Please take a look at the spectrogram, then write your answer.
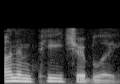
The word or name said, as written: unimpeachably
